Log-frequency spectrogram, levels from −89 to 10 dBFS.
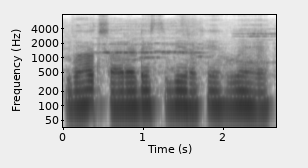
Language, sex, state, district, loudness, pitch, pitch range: Hindi, male, Jharkhand, Ranchi, -16 LUFS, 100 Hz, 100-105 Hz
